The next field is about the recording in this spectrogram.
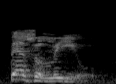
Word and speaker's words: Bezaleel: I chose Bezaleel as the way I'd pronounce it.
